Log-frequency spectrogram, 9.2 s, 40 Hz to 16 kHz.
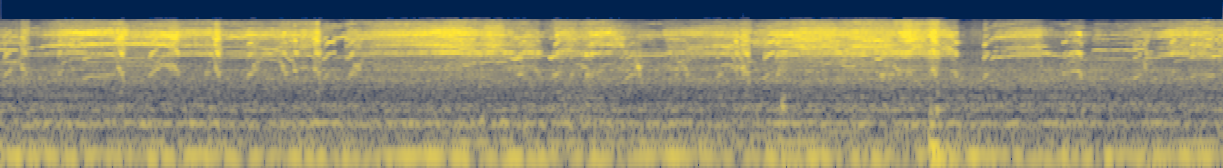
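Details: Peregrine falcons calling at the Gasunie nest in Groningen, 5 May 2020, while feeding goes on: rapid, overlapping high squeals and whining notes, several per second, pause briefly near the seventh second. A low background rumble runs throughout.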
